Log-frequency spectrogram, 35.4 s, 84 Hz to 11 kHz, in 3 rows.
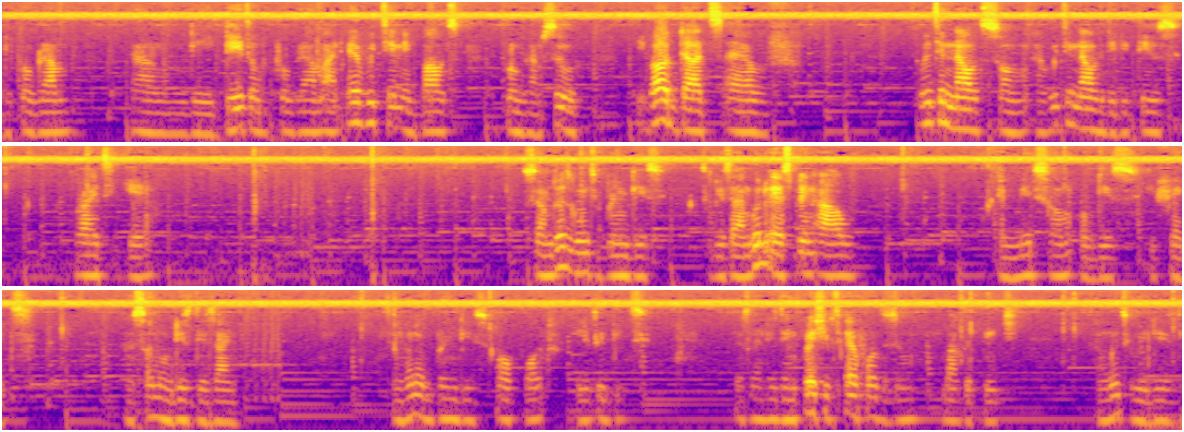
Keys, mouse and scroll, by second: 14.9 p, 15.8 shift+F4, 31.9 shift+F4.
